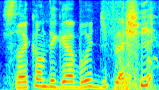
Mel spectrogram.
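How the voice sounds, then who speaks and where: A man giving excited esports caster play-by-play, full of repeated exclamations. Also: high-pitched, clean tone. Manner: exclamatory, with repeated cries of dismay and amazement.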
